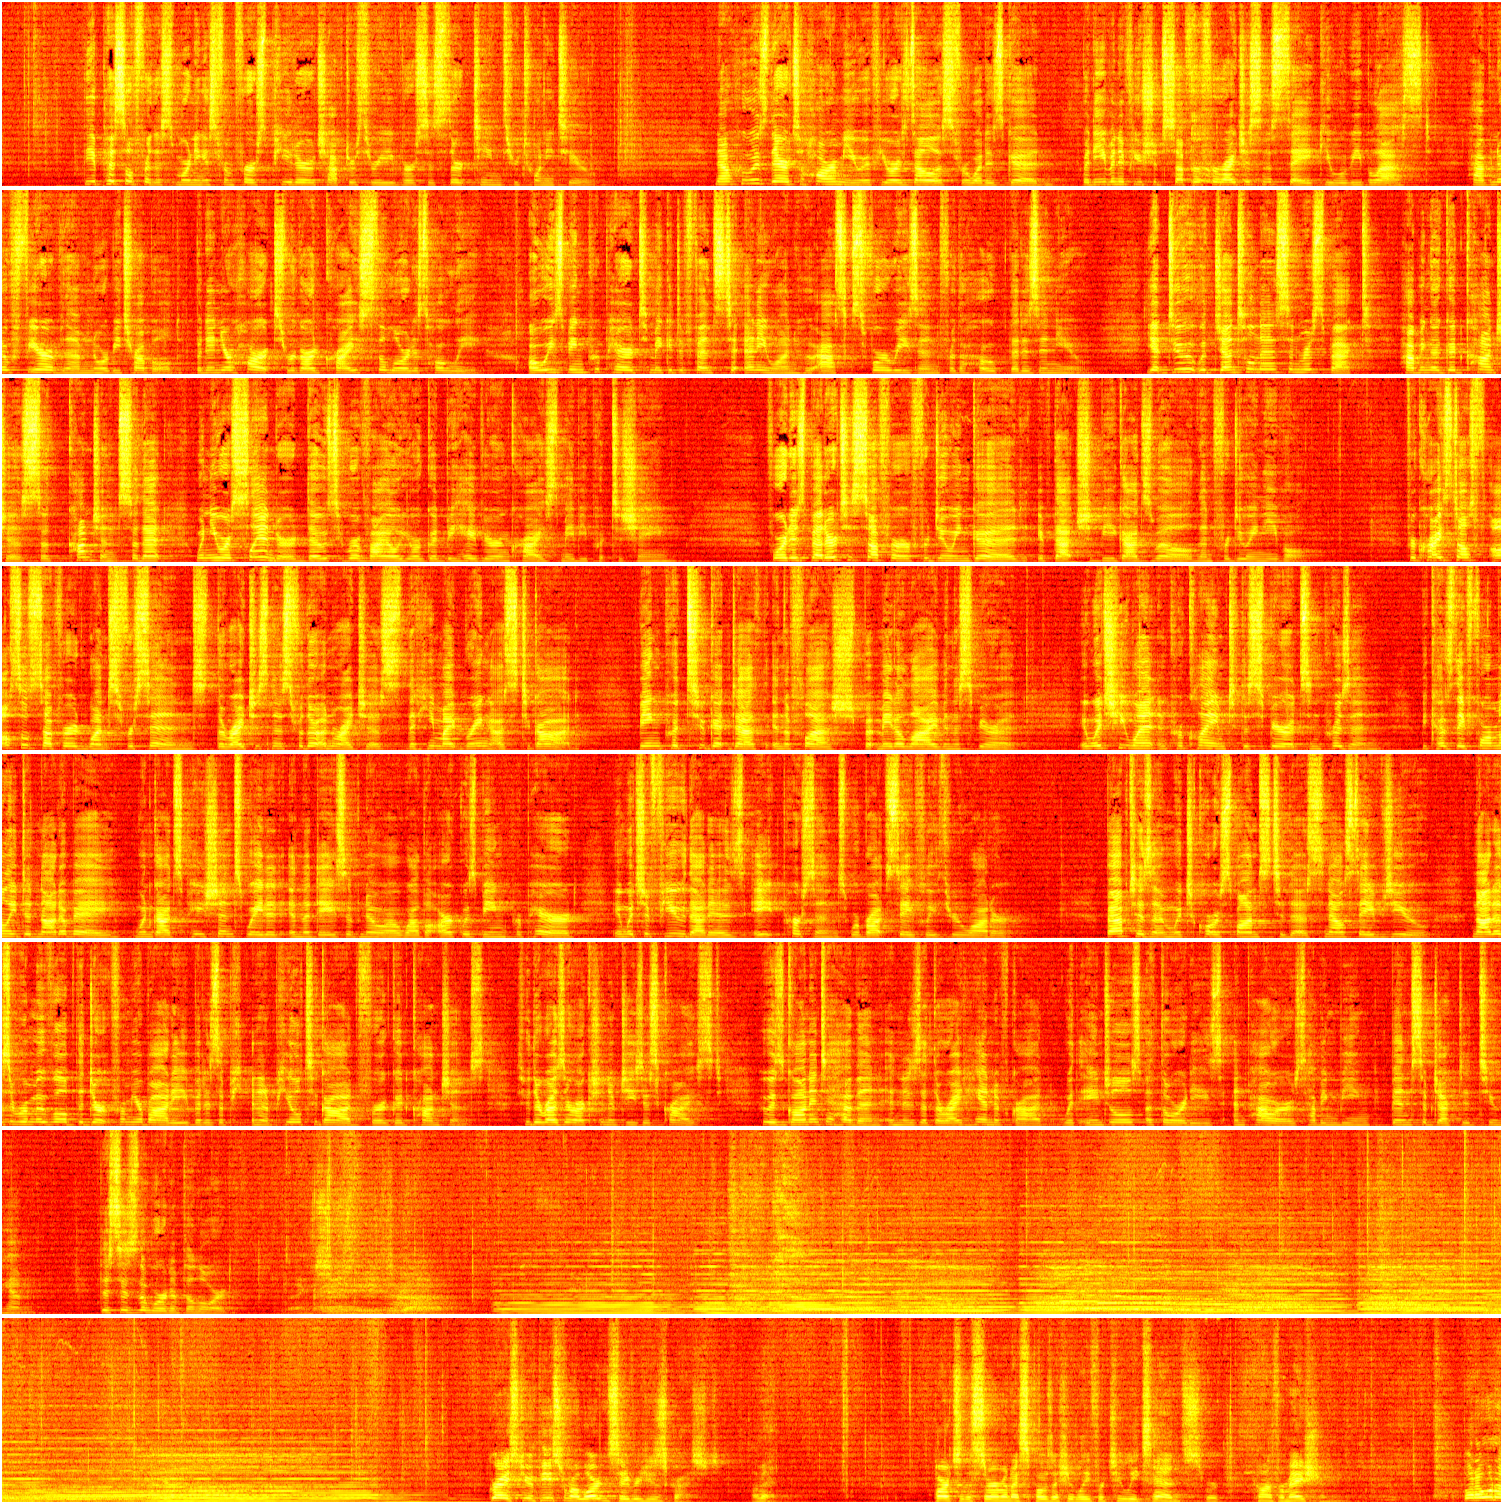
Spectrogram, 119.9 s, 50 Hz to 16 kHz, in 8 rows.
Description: Full Sermon Draft Download Biblical Texts: Acts 17:16-31, 1 Peter 3:13-22, John 14:15-21 I gave myself a bit more freedom today.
